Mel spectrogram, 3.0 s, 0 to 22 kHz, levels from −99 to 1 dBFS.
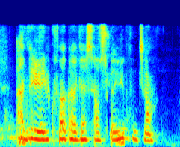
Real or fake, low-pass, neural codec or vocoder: fake; 10.8 kHz; codec, 24 kHz, 1.5 kbps, HILCodec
